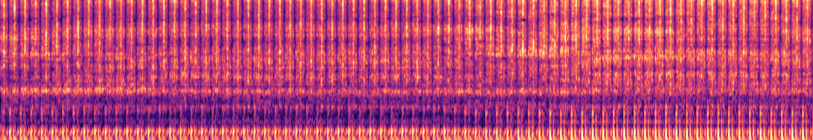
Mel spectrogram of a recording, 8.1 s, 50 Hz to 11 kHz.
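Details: Citroën C2 1.1 petrol at idle with vibration and power loss: loud, sharp, regular chuffing about three times a second with shaky running.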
